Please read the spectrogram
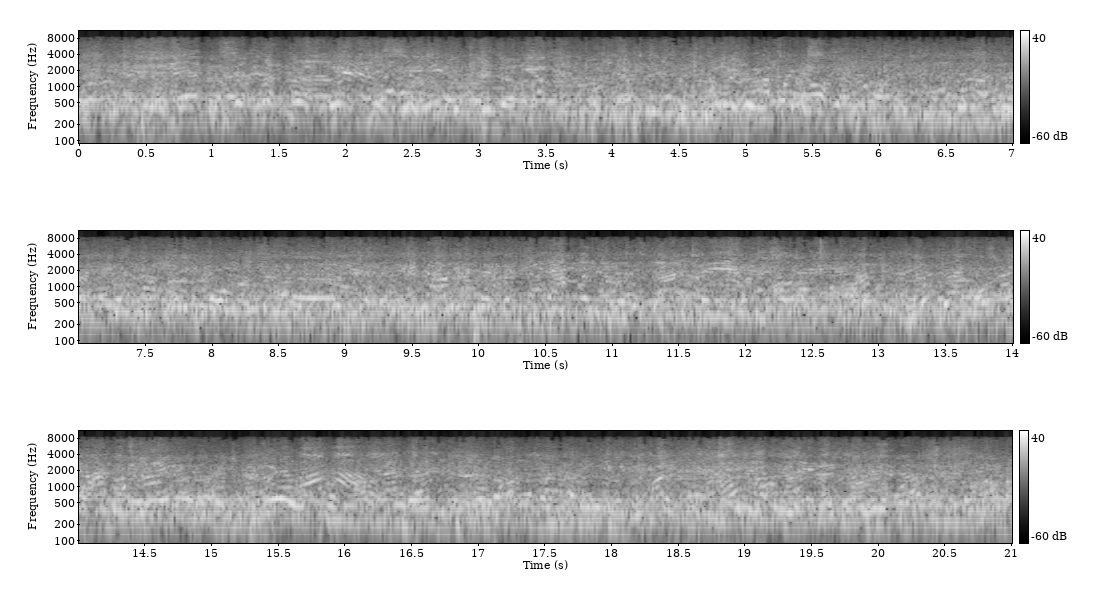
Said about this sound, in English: getting through the mainstream really is a push and shove. I'm going to go back down to the mainstream so you can hear how loud it gets.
